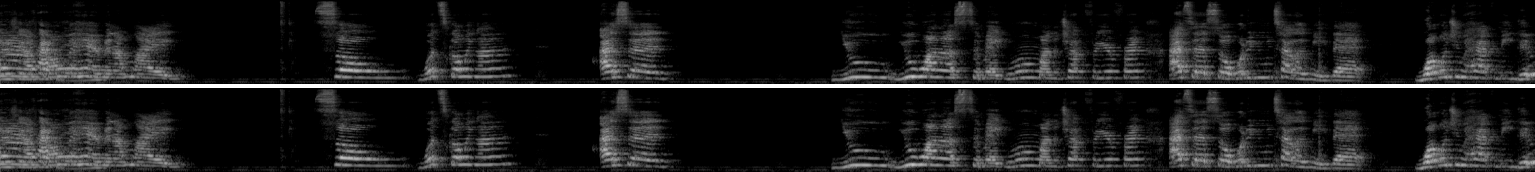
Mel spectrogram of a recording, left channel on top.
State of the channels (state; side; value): identical; both; correlation 1.00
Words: understand what's happening with him, and I'm like, so what's going on? I said, you want us to make room on the truck for your friend? I said, so what are you telling me that, what would you have me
